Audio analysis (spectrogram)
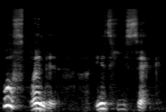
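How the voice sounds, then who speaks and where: A man playing a fussy, eager apprentice angel in a radio play, flustered and stammering, with a husky voice. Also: fairly high pitch, wildly swooping pitch, takes it slowly, dark tone, heavily acted. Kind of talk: live radio play acting.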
